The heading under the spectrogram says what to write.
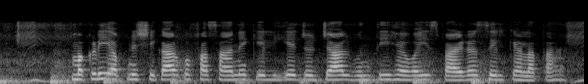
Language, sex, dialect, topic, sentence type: Hindi, female, Kanauji Braj Bhasha, agriculture, statement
